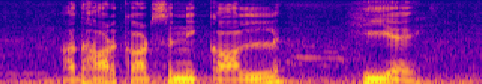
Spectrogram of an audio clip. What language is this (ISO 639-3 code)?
mag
